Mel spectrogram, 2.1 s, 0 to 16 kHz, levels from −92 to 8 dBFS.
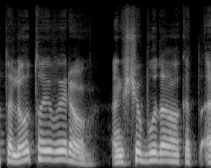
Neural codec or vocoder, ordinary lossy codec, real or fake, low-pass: autoencoder, 48 kHz, 128 numbers a frame, DAC-VAE, trained on Japanese speech; MP3, 96 kbps; fake; 14.4 kHz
